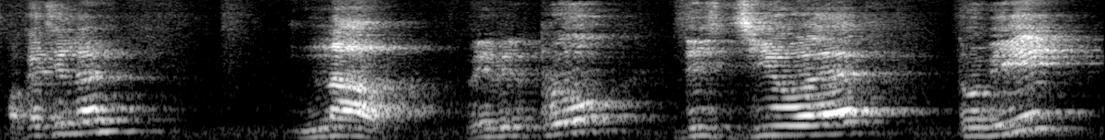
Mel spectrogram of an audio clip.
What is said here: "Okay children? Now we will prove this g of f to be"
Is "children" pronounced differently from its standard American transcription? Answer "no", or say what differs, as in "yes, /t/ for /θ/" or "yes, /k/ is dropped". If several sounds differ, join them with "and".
yes, /ɹ/ is dropped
